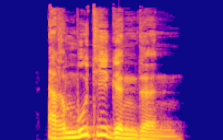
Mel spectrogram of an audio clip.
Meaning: inflection of ermutigend: 1. strong genitive masculine/neuter singular 2. weak/mixed genitive/dative all-gender singular 3. strong/weak/mixed accusative masculine singular 4. strong dative plural
- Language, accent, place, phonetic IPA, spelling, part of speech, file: German, Germany, Berlin, [ɛɐ̯ˈmuːtɪɡn̩dən], ermutigenden, adjective, De-ermutigenden.ogg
